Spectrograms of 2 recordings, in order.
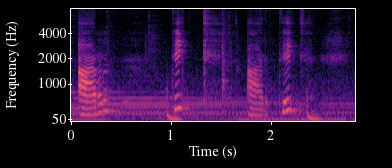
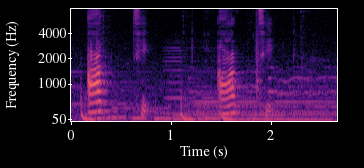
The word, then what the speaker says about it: arctic: Okay, and then in this word, some people have a common error of pronounce it as artic, and then nuclear for this word and a for this word.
